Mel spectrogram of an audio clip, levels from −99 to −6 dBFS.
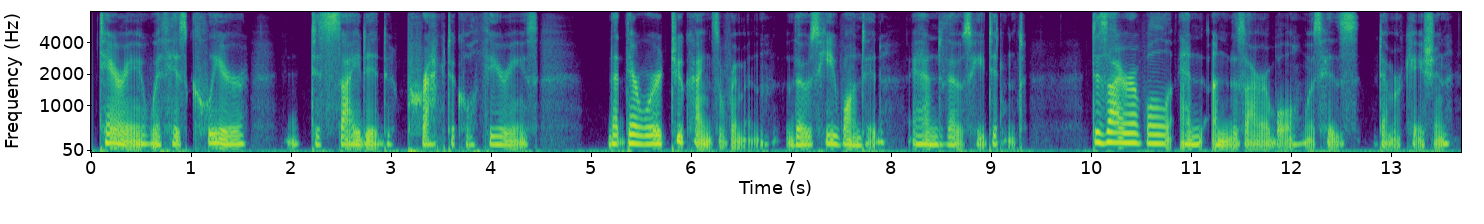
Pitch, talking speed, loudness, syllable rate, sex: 185 Hz, 115 wpm, -22 LUFS, 4.5 syllables/s, female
